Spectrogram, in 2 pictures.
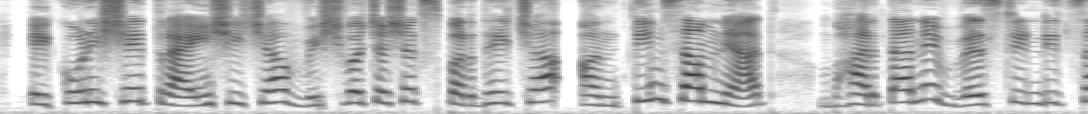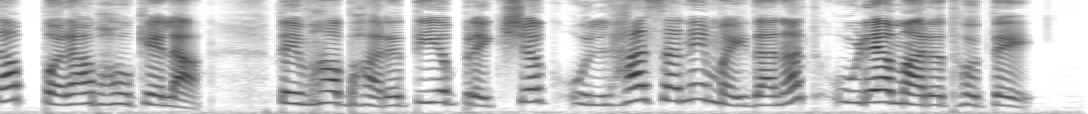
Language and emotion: Marathi, happy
